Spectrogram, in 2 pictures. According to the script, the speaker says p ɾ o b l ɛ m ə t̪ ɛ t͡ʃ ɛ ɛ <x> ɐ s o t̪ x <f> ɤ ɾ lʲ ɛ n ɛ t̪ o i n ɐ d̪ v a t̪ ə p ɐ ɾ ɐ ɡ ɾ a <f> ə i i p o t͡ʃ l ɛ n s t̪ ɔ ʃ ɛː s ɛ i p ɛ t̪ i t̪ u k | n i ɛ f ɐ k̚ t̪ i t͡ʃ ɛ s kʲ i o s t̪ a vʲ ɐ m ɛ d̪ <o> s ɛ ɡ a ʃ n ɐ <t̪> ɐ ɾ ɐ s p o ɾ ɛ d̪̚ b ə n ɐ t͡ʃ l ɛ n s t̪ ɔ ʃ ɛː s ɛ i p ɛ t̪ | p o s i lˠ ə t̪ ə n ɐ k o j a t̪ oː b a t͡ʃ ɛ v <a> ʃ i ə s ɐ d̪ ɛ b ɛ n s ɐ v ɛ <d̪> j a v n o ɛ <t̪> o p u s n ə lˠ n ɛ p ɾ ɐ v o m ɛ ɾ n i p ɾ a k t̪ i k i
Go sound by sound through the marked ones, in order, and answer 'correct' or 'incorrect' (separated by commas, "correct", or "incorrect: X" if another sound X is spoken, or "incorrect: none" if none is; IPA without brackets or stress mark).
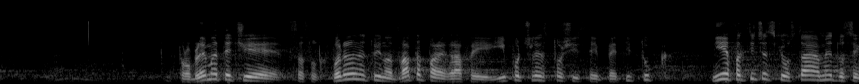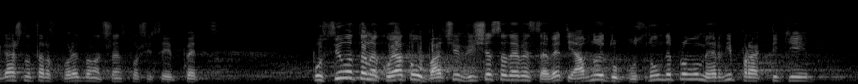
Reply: incorrect: s, incorrect: v, correct, correct, correct, incorrect: i, incorrect: t̪, incorrect: d̪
